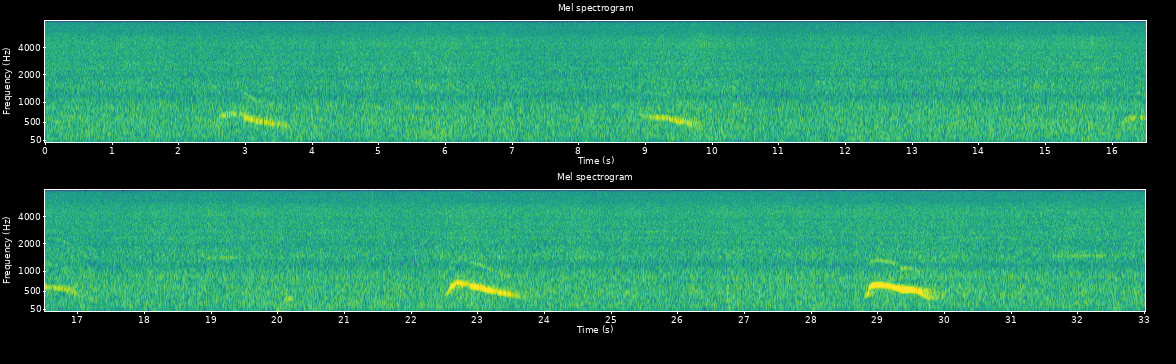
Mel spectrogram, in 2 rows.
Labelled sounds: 3.0	3.3	humpback whale, 1.0 to 1.2 kHz
16.4	16.7	humpback whale, 1.1 to 1.2 kHz
22.9	23.3	humpback whale, 1.0 to 1.3 kHz
28.9	29.7	humpback whale, 0.91 to 1.4 kHz

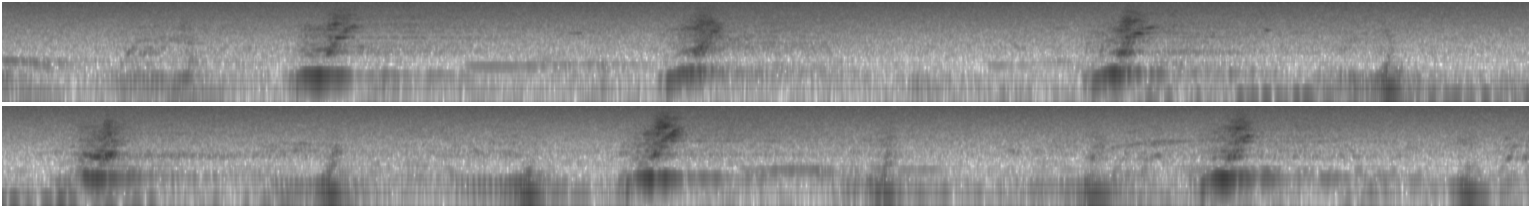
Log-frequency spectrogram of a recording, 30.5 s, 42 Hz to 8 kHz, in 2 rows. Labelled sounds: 3.0	3.5	humpback whale, 1.0 to 2.0 kHz
11.1	11.6	humpback whale, 1.4 to 3.1 kHz
18.1	18.4	humpback whale, 0.80 to 1.2 kHz
21.9	22.1	humpback whale, 1.1 to 2.2 kHz

